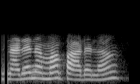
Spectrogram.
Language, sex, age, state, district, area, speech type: Tamil, female, 18-30, Tamil Nadu, Tiruvallur, urban, conversation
